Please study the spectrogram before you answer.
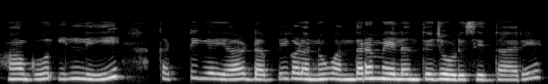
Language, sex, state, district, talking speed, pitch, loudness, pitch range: Kannada, female, Karnataka, Bidar, 75 wpm, 245 Hz, -14 LUFS, 230-265 Hz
